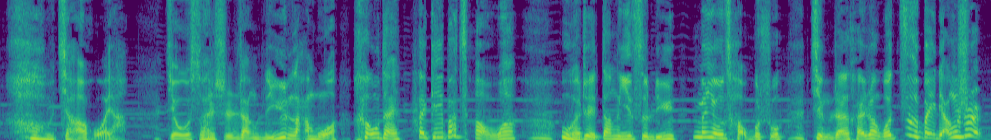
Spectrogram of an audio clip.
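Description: Man playing a brash young disciple, high voice, wildly swooping, whiny, impatient, storybook reading. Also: very animated, slightly rough, faint music behind, exaggerated voice. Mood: indignant. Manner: indignant, fast and complaining. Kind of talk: storytelling narration with character voices.

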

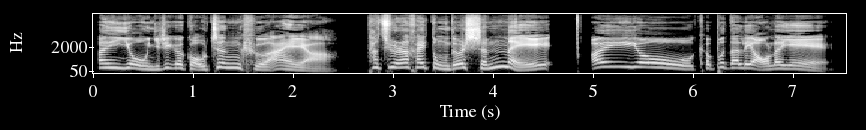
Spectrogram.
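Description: A man's voice: high voice, very animated, measured pace, pitched above the performer's own voice. A man voicing an effusive older mother who gushes with praise. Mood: gushing. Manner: effusive, exclaiming. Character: gushing older mother, doting on a dog.

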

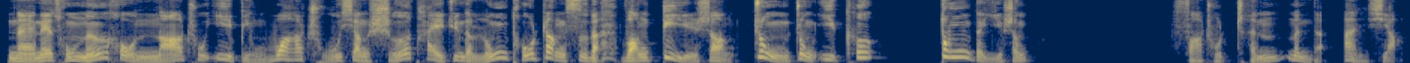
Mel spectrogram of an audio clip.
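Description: A man giving a scripted narration of a story in a measured, expressive way. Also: medium pitch, breathy edge, no echo. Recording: dry close voice over faint music.

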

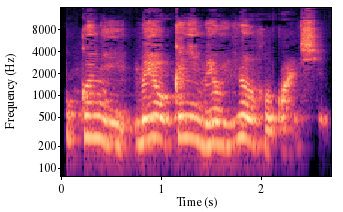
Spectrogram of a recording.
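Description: Young woman, from Guangzhou, casual storytelling, animated, indignant quoted lines, mic set at a distance. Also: on the high side, normal speed. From Guangzhou, southern China. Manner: animated, acts out quoted arguments with rising indignation. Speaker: guest telling a personal story. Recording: voice picked up from a distance.

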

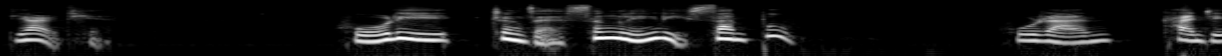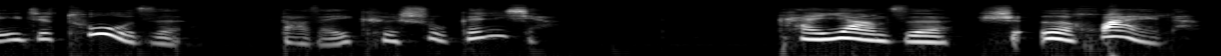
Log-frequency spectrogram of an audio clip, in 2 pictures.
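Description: Slow, bright-voiced woman storyteller. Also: medium pitch, no room sound, clean studio sound. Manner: clear, expressive, unhurried. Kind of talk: storybook narration.

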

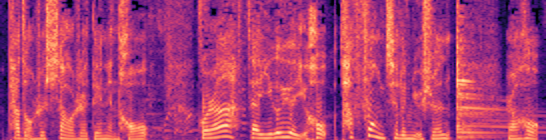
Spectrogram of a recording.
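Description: A woman hosts a chatty show, reading out messages from listeners and adding her own teasing replies. Her voice sits at an ordinary middle pitch and stays light and playful. Faint background music plays behind her. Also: lively intonation, brisk, a little mellow. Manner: playful and teasing, often laughing. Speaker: radio-style podcast host.

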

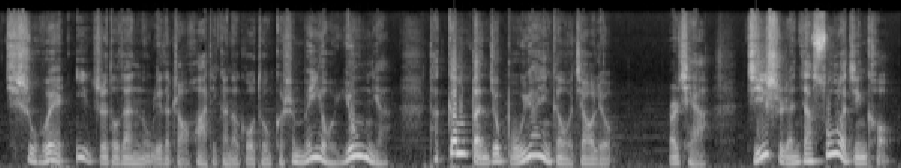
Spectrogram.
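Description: A man's voice: on the low side, huge pitch swings, fairly quick, darkish tone, breathy edge, heavily acted. A man voicing a 29-year-old wife who complains in exasperation about her husband. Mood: sighing.

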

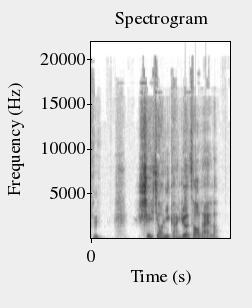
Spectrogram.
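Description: A man voicing a proud, sharp-tongued young noblewoman who speaks scornfully and defiantly. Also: fairly low pitch, sing-song, normal speed, husky, no echo, studio quality.

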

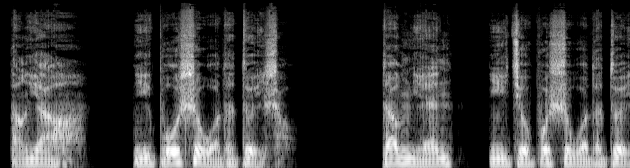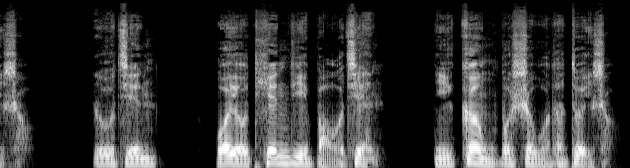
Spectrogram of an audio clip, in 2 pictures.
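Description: A man voicing a proud, disdainful master swordsman in a lowered, cold voice. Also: normal speed, breathy edge, dry recording, clean studio sound. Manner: cold, haughty.

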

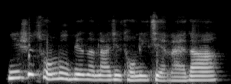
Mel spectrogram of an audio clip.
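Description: A woman's voice: sits high, big pitch swings, moderate pace, dark tone, voice pushed up. A woman voicing a father who speaks in a casual, offhand way.

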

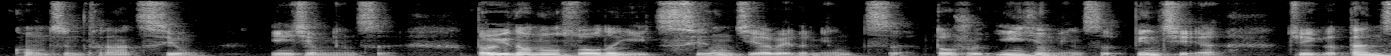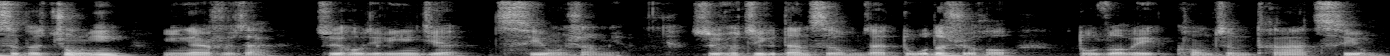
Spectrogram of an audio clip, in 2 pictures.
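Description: Low husky-voiced man teaching. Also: animated, a little fast. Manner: methodical, repeats and rephrases points. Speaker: German teacher. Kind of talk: explanatory lesson.

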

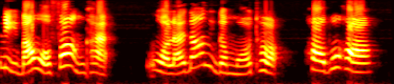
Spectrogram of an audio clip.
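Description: A woman voicing a small, excitable female grasshopper in a children's story, shrill and insistent. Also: normal speed. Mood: pleading.

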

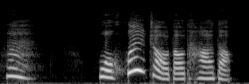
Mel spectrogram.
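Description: A woman's voice: high-pitched, takes it slowly, a little mellow, dry recording. A woman voicing a bossy, grumpy cat in a children's storybook reading, snappy and meowing. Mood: mocking.

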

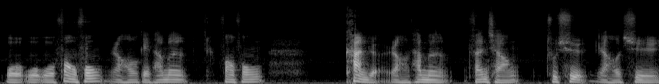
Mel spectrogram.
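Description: Young male podcast host with a gravelly, low voice, casual and rambling delivery, restarts often. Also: darkish tone. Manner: rambling, many restarts and fillers. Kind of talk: casual storytelling monologue.

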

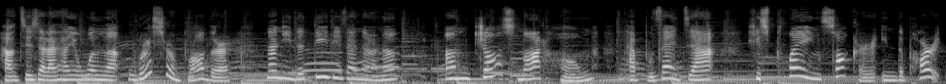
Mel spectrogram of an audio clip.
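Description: A woman's voice: a little high, big pitch swings, normal speed, music in the background. A woman English teacher giving a patient classroom explanation, switching between languages to explain example sentences.

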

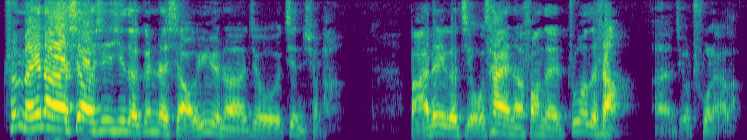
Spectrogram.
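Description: A man with a somewhat high, slightly mellow voice retells and comments on a classic novel at a normal speed, his pitch swooping wildly. As storyteller and commentator, he keeps things chatty and frequently speaks straight to his listeners.

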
